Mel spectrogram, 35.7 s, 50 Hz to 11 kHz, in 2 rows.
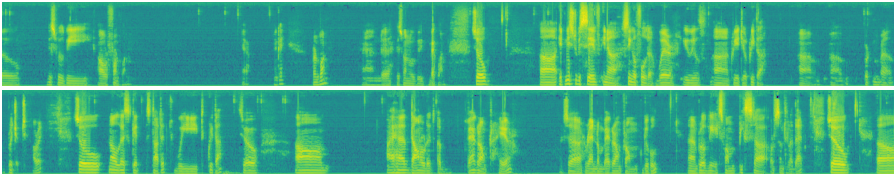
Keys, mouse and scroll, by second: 4.0 click, 4.6 click, 5.0-5.4 scroll down 2, 6.4 BackSpace, 7.5-8.0 scroll down 2, 9.4 click, 10.6 click, 11.8 click, 14.1 click, 17.3-18.5 drag, 19.6 click, 20.6-22.7 drag, 22.9 click, 23.5-26.7 drag, 28.7-29.2 scroll down 1, 29.3-29.9 scroll up 2, 30.1 click, 34.8 scroll down 2, 35.3 middle click.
